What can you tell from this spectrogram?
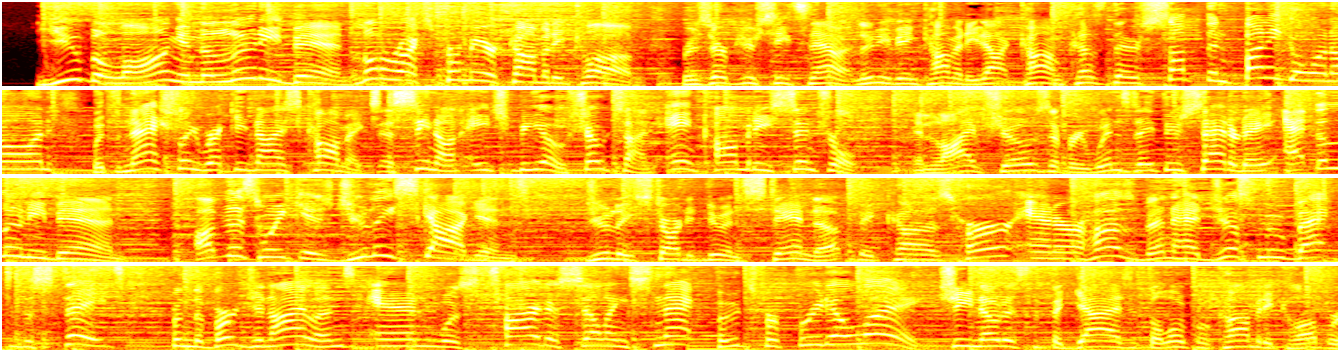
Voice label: radio commercial; loony bin little rock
